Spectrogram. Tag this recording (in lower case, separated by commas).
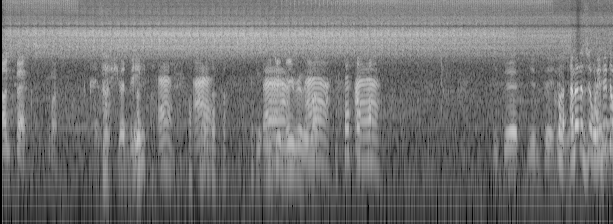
insect, cricket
